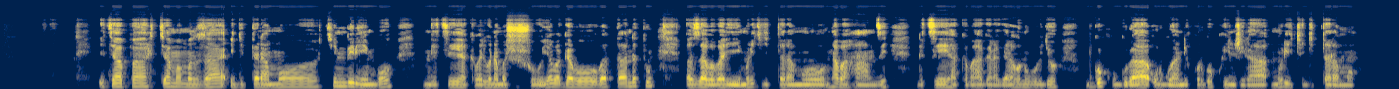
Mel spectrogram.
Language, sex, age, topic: Kinyarwanda, male, 25-35, finance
